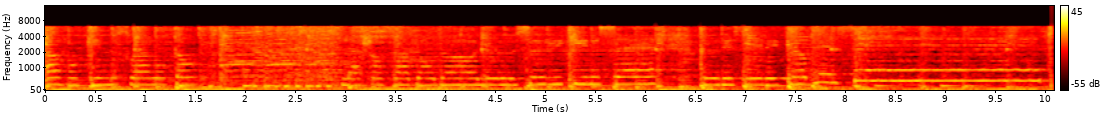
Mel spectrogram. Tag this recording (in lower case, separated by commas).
violin, guitar, musical instrument, ukulele, bowed string instrument, music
